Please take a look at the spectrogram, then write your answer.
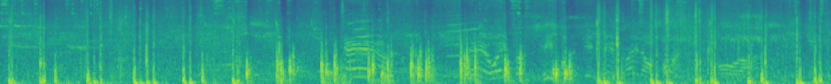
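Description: A horse's hooves clip-clop in a steady trotting rhythm in the video game Kingdom Come: Deliverance, clear and close, with someone talking over the hoofbeats.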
